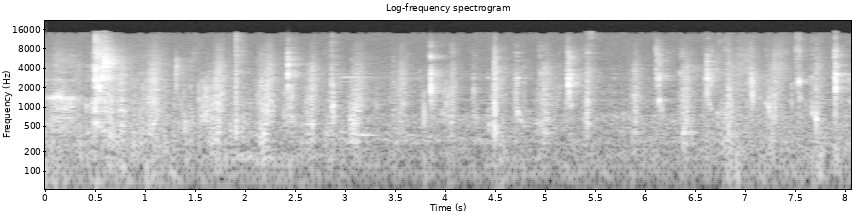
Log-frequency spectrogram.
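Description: A person biting into a whole fuchka (pani puri) and chewing it, the crisp fried shell cracking with a sharp crunch about half a second in, then a run of irregular crunching chews.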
